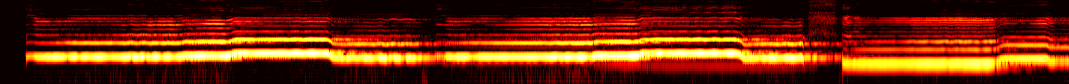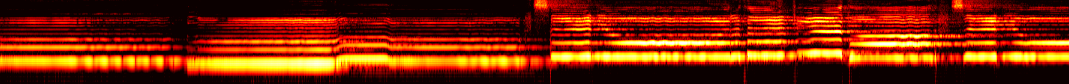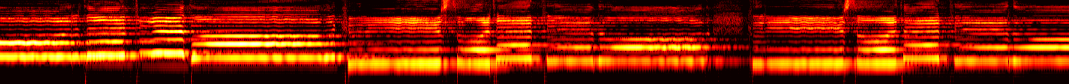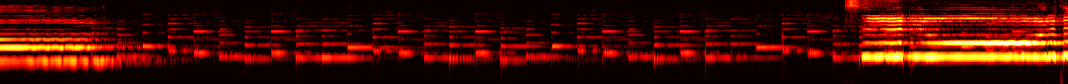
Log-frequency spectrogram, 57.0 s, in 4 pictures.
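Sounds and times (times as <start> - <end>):
predominant treble voice singing: 0.3 - 47.4, 53.5 - 57.0.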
